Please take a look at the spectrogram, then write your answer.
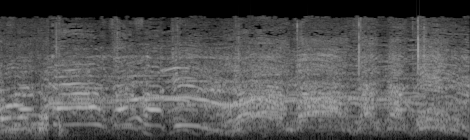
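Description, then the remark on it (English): A large crowd of protesters at a camp for refugees displaced by civil war in South Sudan shouts and yells loudly in unison, dense overlapping voices rising in angry chanting waves with sharp cries cutting through, continuous throughout. “The crowds of protesters were so angry and so big, and they would not be talked down, and so the ambassador had to be evacuated, and police with tear gas were called in to disperse the crowds.”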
